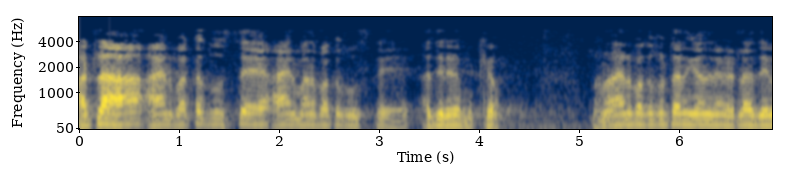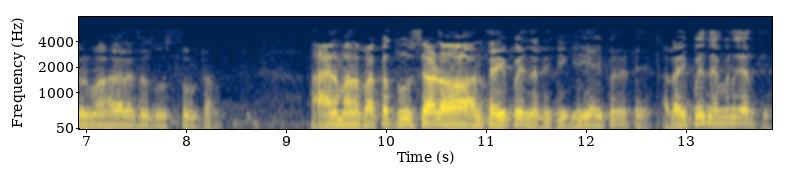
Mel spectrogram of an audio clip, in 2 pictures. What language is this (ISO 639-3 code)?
tel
